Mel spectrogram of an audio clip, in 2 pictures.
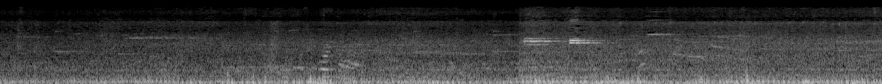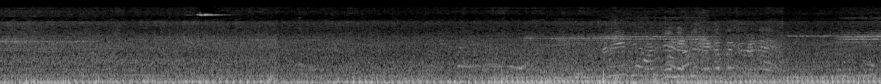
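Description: A crowd of people chatter in the background outdoors.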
